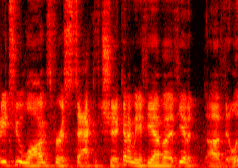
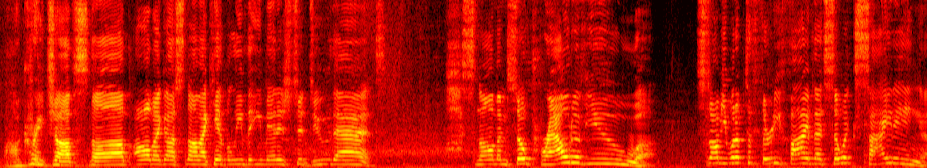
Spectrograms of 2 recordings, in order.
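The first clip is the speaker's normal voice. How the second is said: shower the creature with delighted praise; overjoyed praise; 4 semitones higher than usual. Real, not acted. Snom levels up, streamer elated.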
